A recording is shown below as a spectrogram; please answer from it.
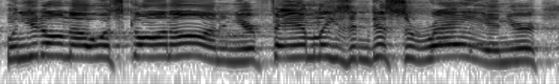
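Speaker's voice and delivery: loud, high sermon climax; fiery preaching. Real, not acted. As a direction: preach it with full force. Preaching at full force.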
